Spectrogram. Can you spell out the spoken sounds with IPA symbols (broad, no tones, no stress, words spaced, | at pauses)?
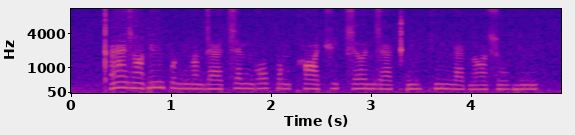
kʼæ̃zɑ̃ ɗĩpə ŋɡɑ̃dæt͡sæ ŋɡɔpɒŋ kʰɑt͡ʃi t͡sɜnzæ kʼĩdkʰĩŋæ ɡɑ̃suɡĩ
